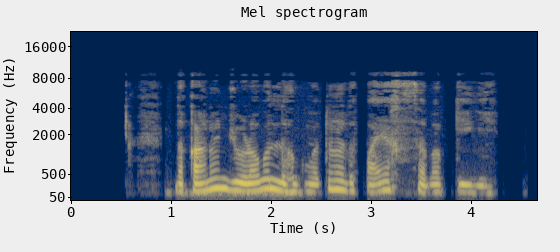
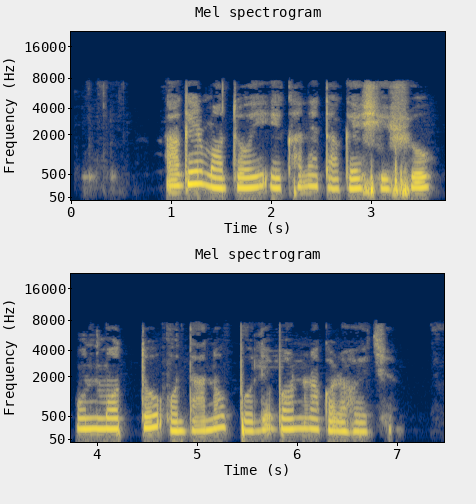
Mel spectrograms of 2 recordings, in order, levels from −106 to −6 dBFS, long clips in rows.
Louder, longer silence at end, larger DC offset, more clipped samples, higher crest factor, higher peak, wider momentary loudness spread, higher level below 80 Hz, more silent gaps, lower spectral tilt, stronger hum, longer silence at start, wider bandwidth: second, -29 LUFS vs -17 LUFS; second, 0.45 s vs 0.6 s; neither; neither; first, 22 dB vs 16 dB; second, -8 dBFS vs -2 dBFS; first, 18 LU vs 7 LU; second, -74 dBFS vs -52 dBFS; first, 3.77-3.81 s vs none; about the same, -6.5 dB/octave vs -7 dB/octave; neither; second, 0.75 s vs 0.95 s; first, 9.4 kHz vs 7.6 kHz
